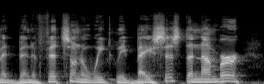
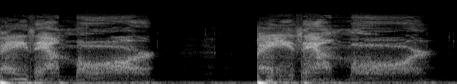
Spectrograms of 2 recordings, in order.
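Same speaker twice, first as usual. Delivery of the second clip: very slow, hushed, breathy whisper; 13 semitones higher, 5 dB quieter than usual. Retelling what Joe Biden whispered to business owners: imitating Joe Biden whispering. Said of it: "Here's what he whispered to business owners".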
